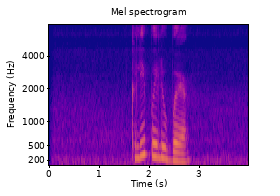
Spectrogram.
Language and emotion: Russian, neutral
